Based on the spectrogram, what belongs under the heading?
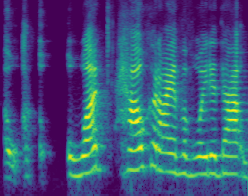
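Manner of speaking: retold distress.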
